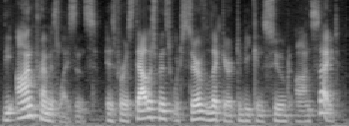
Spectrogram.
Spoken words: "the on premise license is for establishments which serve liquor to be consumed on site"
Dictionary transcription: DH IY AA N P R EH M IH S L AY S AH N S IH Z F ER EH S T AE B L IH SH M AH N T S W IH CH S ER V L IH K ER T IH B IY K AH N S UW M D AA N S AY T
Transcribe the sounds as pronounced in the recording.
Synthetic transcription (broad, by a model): DH IY AA N P R EH M IH S L AY S AH N S IH Z F ER EH S T AE B L IH SH M AH N T S W IH CH S ER V L IH K ER T IH B IY K AH N S UW M D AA N S AY T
